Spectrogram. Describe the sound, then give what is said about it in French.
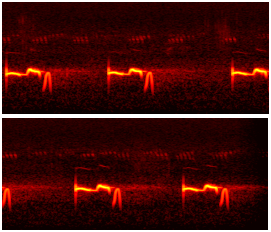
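A bird's call repeats five times at steady intervals, each a short whistled phrase ending in a quick downward note, clear against silence. “Comme à l'habitude, voici la voix de l'oiseau à l'honneur aujourd'hui.”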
